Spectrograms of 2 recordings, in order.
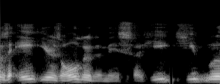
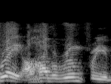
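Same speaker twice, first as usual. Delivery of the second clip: put-on excited voice, higher pitched; 4 semitones higher than usual. Retelling his brother's reply about a Vegas stand-up night, imitating excited brother. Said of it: "he got all excited".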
